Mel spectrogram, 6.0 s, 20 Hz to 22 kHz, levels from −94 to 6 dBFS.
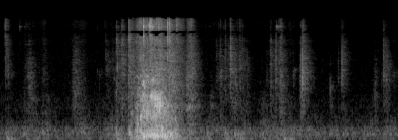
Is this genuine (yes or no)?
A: yes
